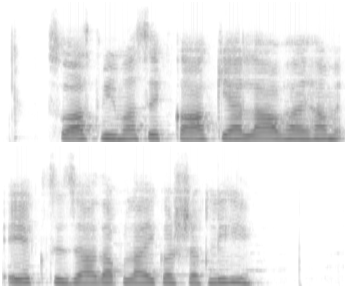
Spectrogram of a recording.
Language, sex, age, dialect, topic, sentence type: Magahi, female, 51-55, Central/Standard, banking, question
